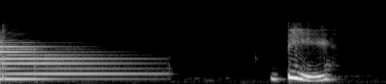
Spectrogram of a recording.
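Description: A single sustained pitched tone, the musical note B, rings and fades out, followed after a pause by a short spoken reply.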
